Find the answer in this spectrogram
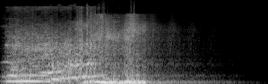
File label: Zombie Warrior attack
